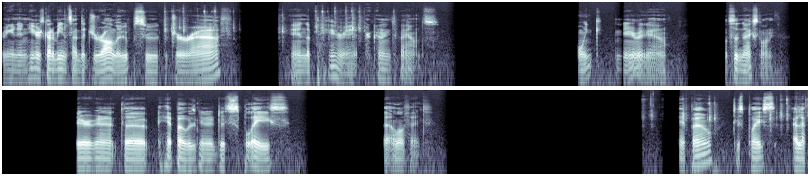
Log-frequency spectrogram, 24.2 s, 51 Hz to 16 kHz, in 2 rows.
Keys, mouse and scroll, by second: 2.5 g, 4.1 Tab, 5.0 r, 6.8 click, 20.0 click, 22.3 p, 22.7 Tab, 23.9 l.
